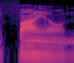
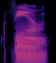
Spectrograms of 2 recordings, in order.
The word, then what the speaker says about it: Fionn: He was mocked as a kid a lot, so you gotta make sure you say Fionn, not Fionn.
